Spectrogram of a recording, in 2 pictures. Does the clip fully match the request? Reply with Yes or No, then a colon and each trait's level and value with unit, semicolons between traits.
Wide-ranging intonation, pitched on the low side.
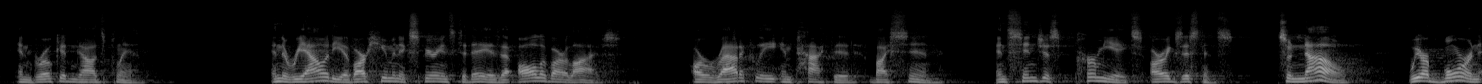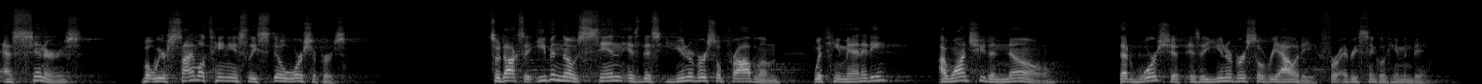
Yes: wide, 5.8 semitones; low, 125 Hz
